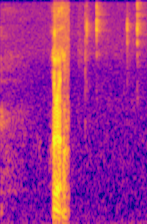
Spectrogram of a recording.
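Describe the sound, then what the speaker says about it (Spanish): A computer mouse is double-clicked while setting up the MAME emulator: one short, bright, close click burst, then a few faint ticks on quiet room tone. "Pues bueno, doble clic."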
